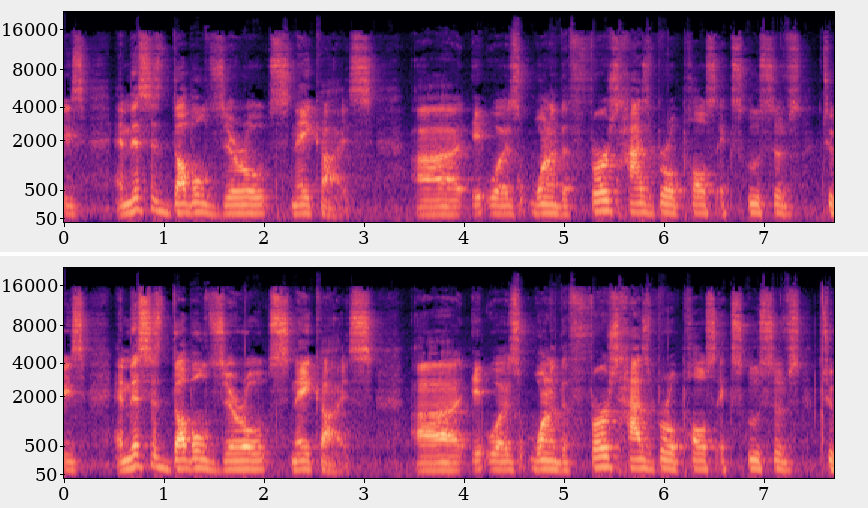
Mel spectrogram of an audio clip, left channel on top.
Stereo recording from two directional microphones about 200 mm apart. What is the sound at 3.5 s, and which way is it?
Speech, 50° right (ahead or behind).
